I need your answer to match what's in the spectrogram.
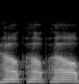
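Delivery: put-on frantic, panicked, pleading cries. Retelling an anxiety attack at the emergency room, re-enacting screaming for help. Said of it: "I'm like screaming in the emergency room".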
